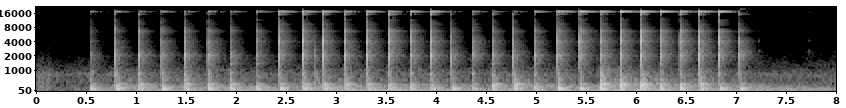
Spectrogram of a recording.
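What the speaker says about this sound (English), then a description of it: "we're just going to gently hammer around everything to give it a bit of a equal pressure" Rapid, evenly paced light hammer taps on copper wire, around thirty strikes in steady rhythm, close and clear, then silence.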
